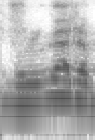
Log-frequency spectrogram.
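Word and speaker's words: vulgara: 이 불가라 발음을 잘해야 돼요. 잘못하면 우리 버 발음 나서 불가라 같으면 우리나라의 불가리아. 여기 불가라는 그냥 흔한 걸 말해.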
